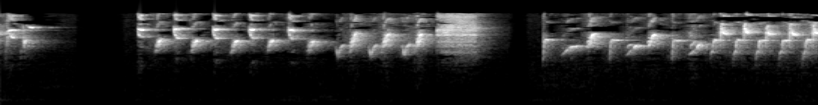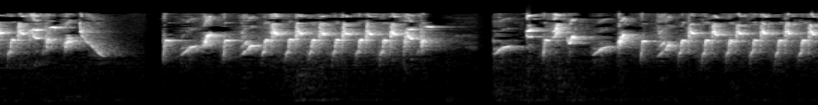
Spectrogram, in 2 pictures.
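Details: Goldfinch song for training fledglings: four phrases of rapid, bright twittering with jingling repeated notes, each phrase separated by a brief pause.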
